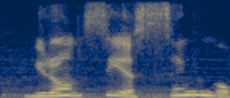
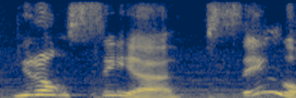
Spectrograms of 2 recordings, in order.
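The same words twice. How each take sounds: First: The word single gets no special emphasis. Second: The word single gets strong emphasis.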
